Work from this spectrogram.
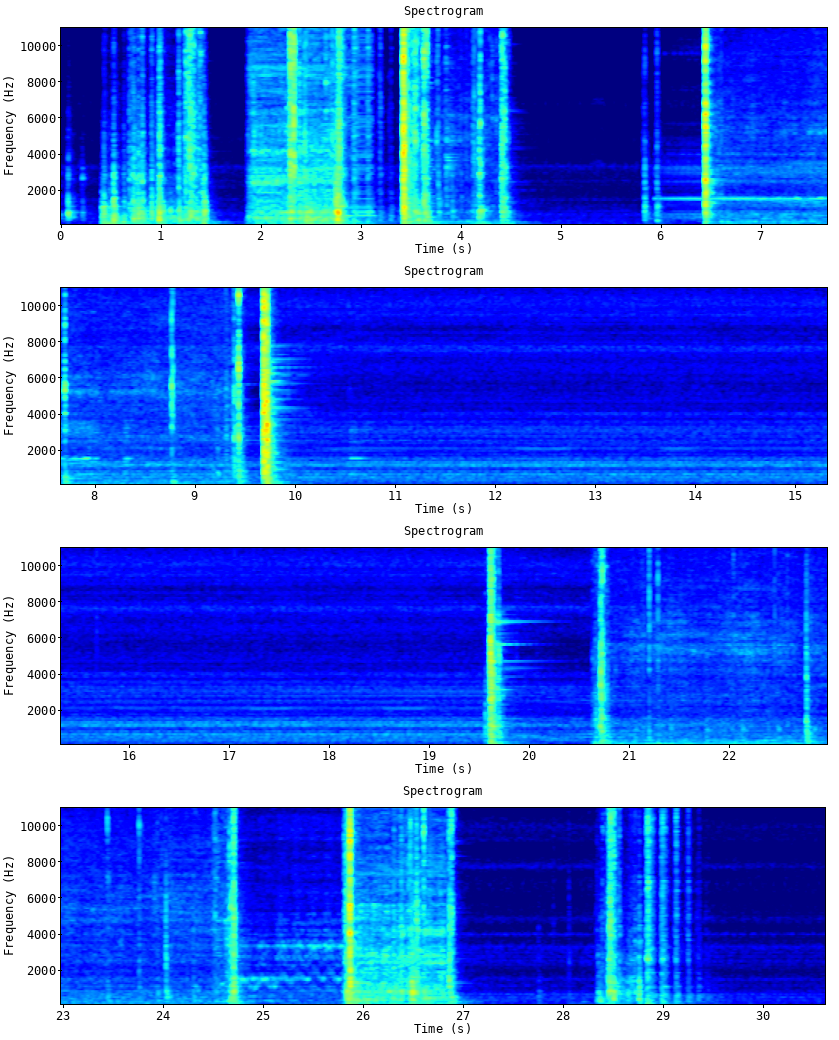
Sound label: Sony VO Tape Insert, Play and Eject; SFX; IRL Recorded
